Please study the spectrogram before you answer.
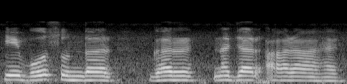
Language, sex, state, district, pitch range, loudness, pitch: Hindi, female, Haryana, Jhajjar, 185-200 Hz, -14 LUFS, 195 Hz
